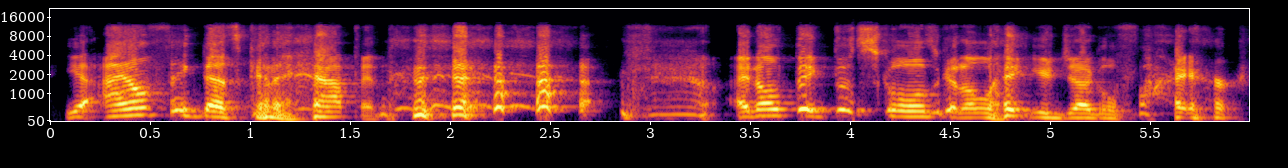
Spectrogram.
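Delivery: amused, teasing no; laughing it off; laughing refusal. Retold or imitated. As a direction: chuckle while turning him down.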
